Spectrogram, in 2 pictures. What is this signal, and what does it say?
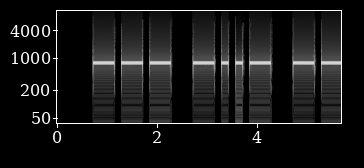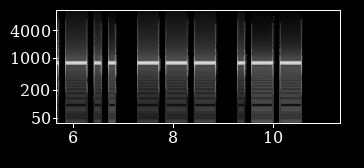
Morse code, heard as a keyed tone, about 8 wpm, 800 Hz. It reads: OX8OW
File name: CW / DET / 1 9 1500C S C 8wpm 5653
